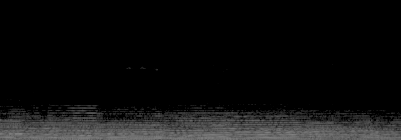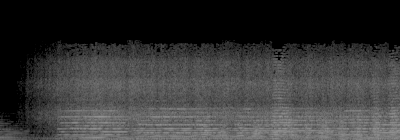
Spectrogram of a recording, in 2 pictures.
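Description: Concert wind band playing live, with sustained brass-led chords. A little past halfway the sound briefly dips, then the full band comes in louder and brighter.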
